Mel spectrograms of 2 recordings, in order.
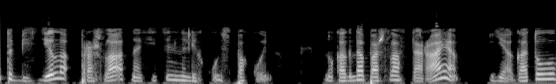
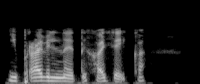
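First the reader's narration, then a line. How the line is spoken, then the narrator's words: Sighing. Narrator (Russian): вздохнул желудок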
